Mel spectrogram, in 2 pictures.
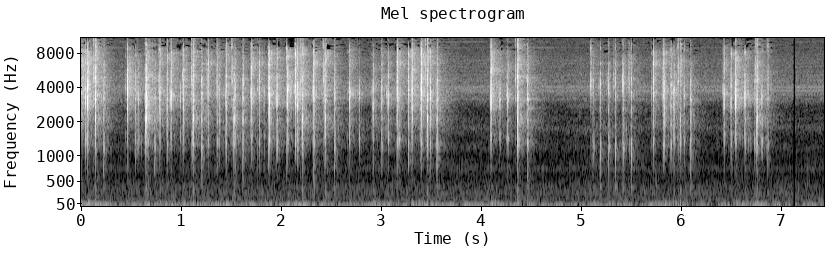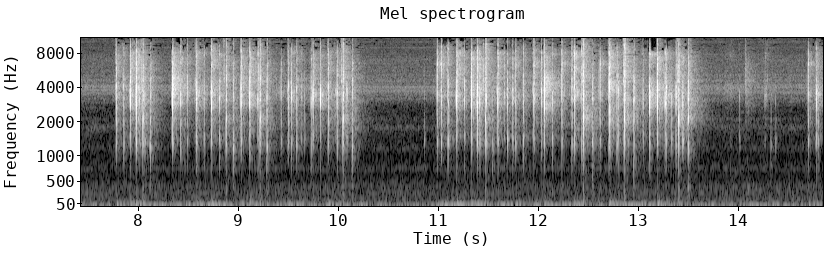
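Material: Plastic.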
